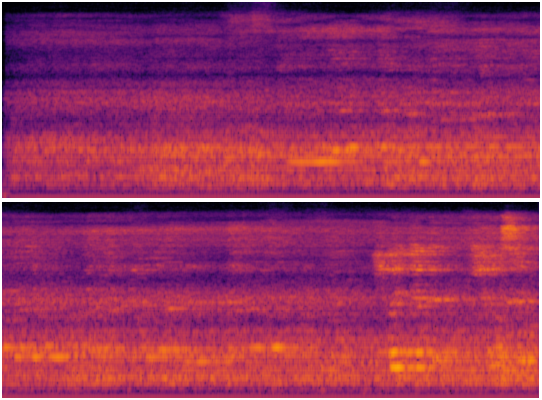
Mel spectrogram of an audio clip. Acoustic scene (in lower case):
subway train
